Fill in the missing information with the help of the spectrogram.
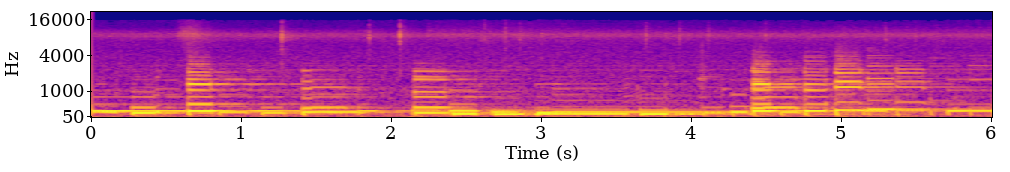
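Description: Background music of plucked guitar notes, played as a string of separate notes.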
